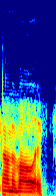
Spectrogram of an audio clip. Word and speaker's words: Cannavale: And Bobby, is it Cannavale? Is that how you pronounce it? – Cannavale, yeah.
